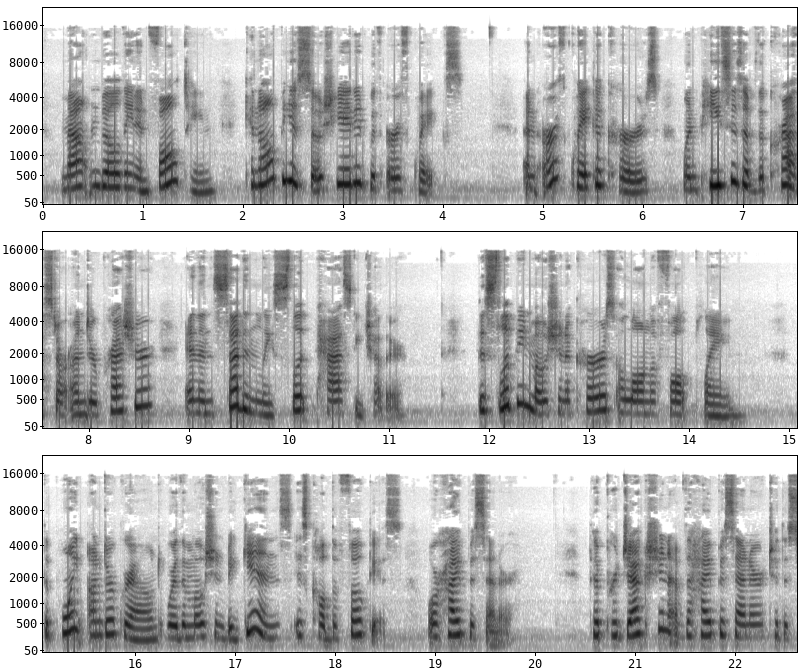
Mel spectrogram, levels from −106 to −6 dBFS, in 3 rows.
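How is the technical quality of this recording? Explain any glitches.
The recording has one fault: periodic USB or driver dropouts, running from 0.08 s to 15.7 s. Every 63.5 ms, about sixteen times a second, a tiny slice of audio goes missing. Some background task stalls the USB bus or the audio driver at a fixed interval. Each stall loses about half a millisecond, which is skipped rather than filled. Hundreds of these gaps produce a steady train of small ticks, heard only while sound is present.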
